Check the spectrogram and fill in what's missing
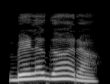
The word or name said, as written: ಬೊಳ್ಳುಗರೆ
